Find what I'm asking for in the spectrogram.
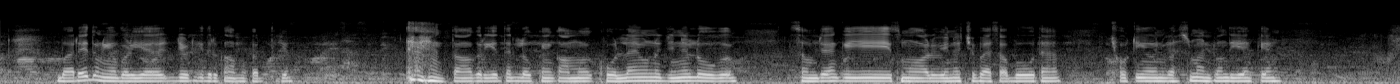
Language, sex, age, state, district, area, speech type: Dogri, male, 18-30, Jammu and Kashmir, Jammu, rural, spontaneous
